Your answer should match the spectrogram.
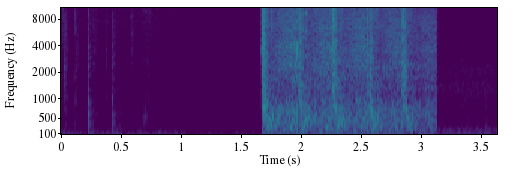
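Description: Gunfire from a rifle shot rapidly in semi-automatic mode: a loud, dense burst of about five quick, closely spaced shots that ends abruptly, with faint noise before and after.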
